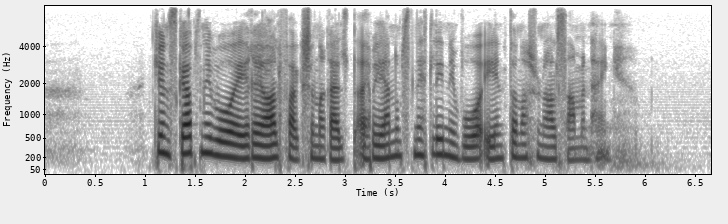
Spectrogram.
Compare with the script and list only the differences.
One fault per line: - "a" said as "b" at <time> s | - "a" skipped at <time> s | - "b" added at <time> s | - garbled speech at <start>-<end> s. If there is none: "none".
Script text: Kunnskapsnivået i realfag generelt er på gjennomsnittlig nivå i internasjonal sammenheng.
- "på" skipped at 3.2 s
